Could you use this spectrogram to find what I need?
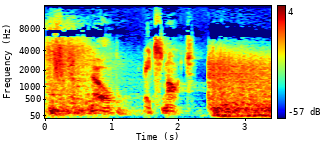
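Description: An elderly man speaks in a low, menacing voice.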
